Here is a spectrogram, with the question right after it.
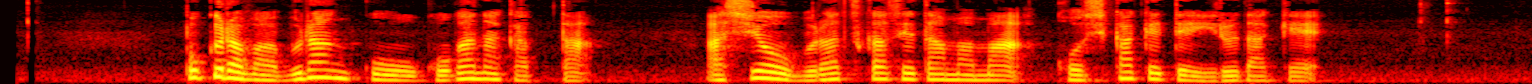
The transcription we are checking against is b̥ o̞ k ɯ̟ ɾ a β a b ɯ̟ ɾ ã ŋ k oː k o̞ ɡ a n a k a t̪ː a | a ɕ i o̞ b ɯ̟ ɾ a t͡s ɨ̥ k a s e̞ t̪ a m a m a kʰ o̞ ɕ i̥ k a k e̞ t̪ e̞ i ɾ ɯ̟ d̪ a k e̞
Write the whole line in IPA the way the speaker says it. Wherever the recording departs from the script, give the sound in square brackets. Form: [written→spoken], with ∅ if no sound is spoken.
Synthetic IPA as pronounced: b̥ o̞ k ɯ̟ ɾ a β a b ɯ̟ ɾ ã ŋ k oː k o̞ ɡ a n a k a t̪ː a | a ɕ i o̞ b ɯ̟ ɾ a t͡s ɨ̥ k a s e̞ t̪ a m a m a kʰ o̞ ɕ i̥ k a k e̞ t̪ e̞ i ɾ ɯ̟ d̪ a k e̞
